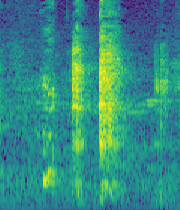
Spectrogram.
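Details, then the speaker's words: A single adult sneeze from a woman (stay-at-home mom) at home: a brief voiced intake, then a sharp explosive burst that fades quickly; she notes she is already sneezing. "See, I'm already sneezing. Hope you can hear that."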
